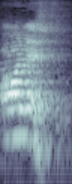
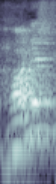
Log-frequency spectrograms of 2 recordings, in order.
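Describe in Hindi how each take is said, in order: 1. शब्द की शुरुआत सीधे स्वर से होती है। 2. शब्द की शुरुआत h की आवाज़ से होती है। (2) "हॉनेस्ट नहीं होता है"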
